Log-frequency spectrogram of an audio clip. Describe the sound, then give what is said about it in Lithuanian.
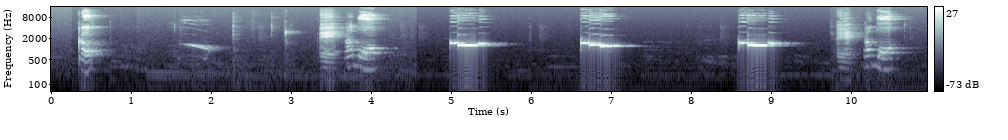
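A pet parrot whistles three similar short, clear mid-pitched calls at fairly even intervals, with other brief chirpy vocal sounds between them. “Na, o dabar štai einu pasisveikinti su Lebono papūga. Labas, buba.”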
